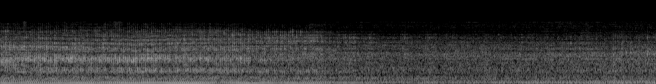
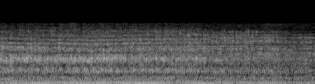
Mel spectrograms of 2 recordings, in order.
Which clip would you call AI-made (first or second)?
second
